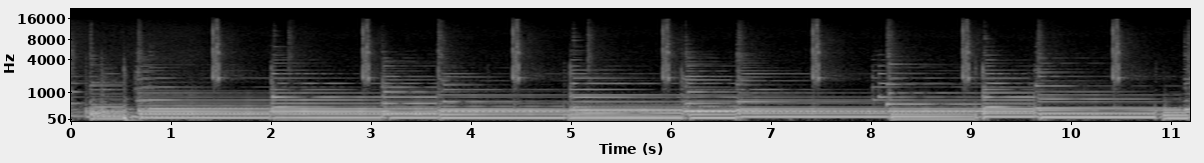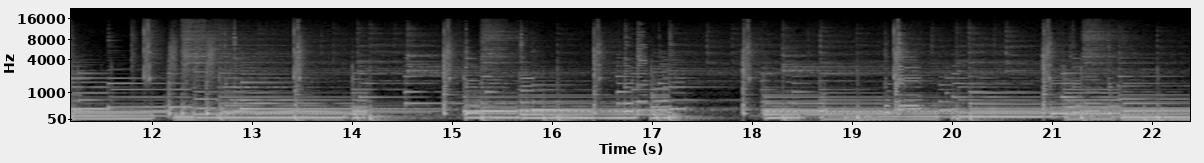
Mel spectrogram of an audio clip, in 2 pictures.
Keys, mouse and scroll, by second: 0.5 Tab, 1.6 KP_3, 2.8 shift+click, 3.7 click, 5.3 ctrl+s, 5.8-6.5 middle drag, 7.1-7.7 middle drag, 8.1 drag, 8.4 shift+middle click, 9.7 click, 10.7-11.6 drag, 11.6 Tab, 12.0 middle click, 12.4 shift+middle click, 13.5 KP_3, 13.8 alt+z, 15.6 click, 16.1 alt+z, 16.4 alt+click, 17.1 alt+z, 17.7 click, 19.7-21.6 drag, 22.1 Tab.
